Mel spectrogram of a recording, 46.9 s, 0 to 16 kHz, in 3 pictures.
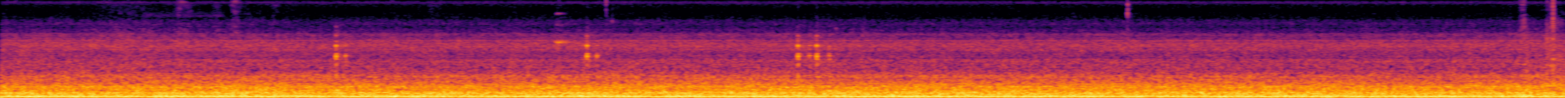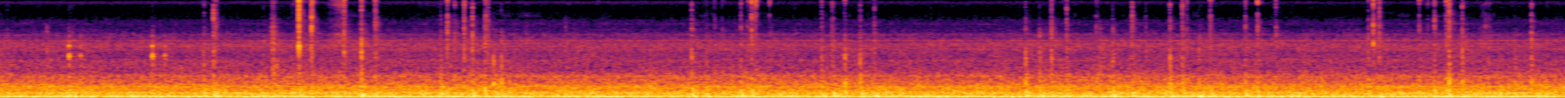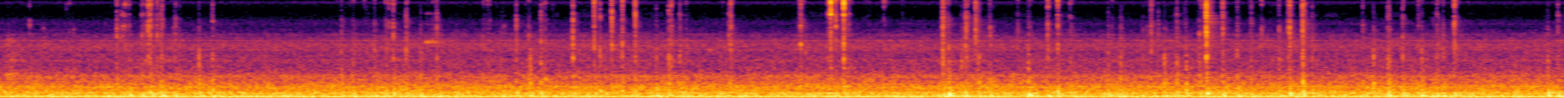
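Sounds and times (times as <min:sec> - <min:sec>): steady low rumble: 0:00.0 - 0:46.9
keyboard key clicks: 0:39.3 - 0:46.0.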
